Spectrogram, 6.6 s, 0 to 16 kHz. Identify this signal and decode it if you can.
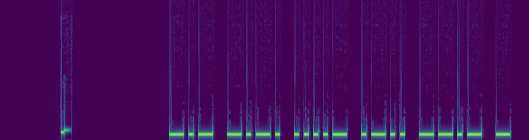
Morse code, heard as a keyed tone, about 20 wpm, 700 Hz. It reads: KC4LQT
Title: USA Call Signs 20wpm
